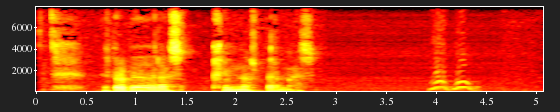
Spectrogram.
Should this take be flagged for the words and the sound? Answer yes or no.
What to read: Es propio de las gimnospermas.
yes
